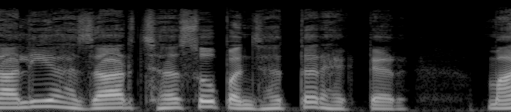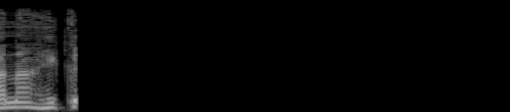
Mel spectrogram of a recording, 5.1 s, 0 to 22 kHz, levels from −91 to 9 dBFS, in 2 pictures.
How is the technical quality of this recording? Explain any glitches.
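The recording has one clear fault: an audio dropout to silence. At 2.95 s the speech cuts off mid-flow and the rest of the clip is silence with no room tone. The likely cause is a lost input, such as a disconnected device or failed link, while recording continued writing silence.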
